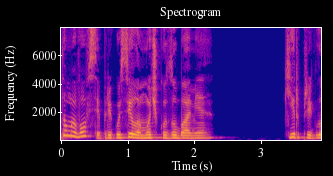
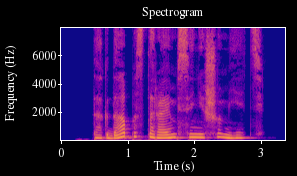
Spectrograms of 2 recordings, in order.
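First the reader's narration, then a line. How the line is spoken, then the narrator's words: Intimate whisper. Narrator (Russian): зашептала я, прижавшись к любимому уху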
